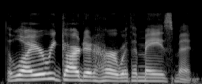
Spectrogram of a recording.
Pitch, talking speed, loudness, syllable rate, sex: 180 Hz, 180 wpm, -16 LUFS, 6.4 syllables/s, female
